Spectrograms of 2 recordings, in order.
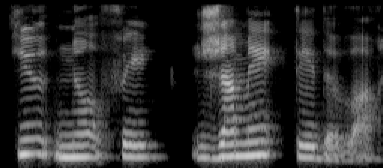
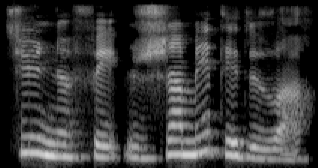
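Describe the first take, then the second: First: Slow, clear repeat; teacher repeating the negative sentence. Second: Slow, clear French example; teacher modelling a negative sentence; slow model. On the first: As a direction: repeat it slowly. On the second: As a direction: read slowly for learners. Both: Shown as a demonstration. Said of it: "For example".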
